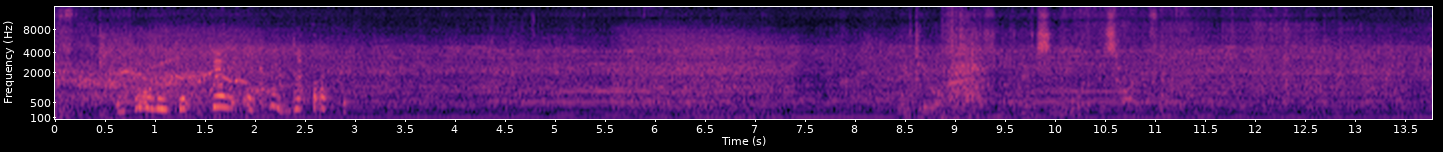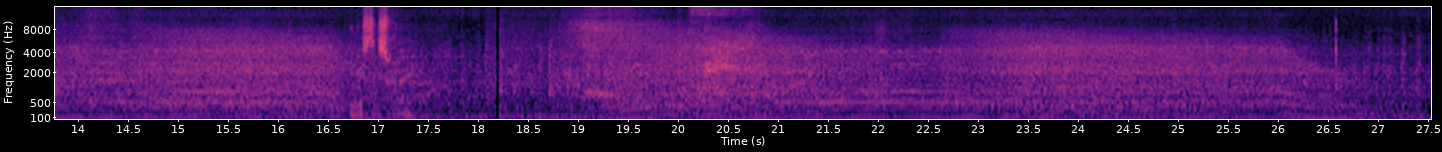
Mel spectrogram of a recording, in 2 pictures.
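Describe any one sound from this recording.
A small boat engine hums steadily.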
